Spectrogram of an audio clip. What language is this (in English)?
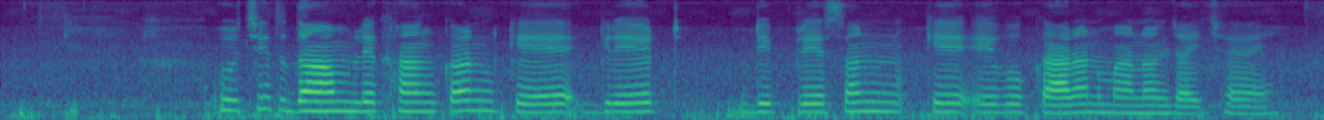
Magahi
